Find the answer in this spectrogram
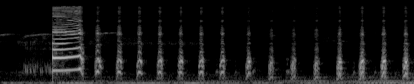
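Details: Hen cackling after laying an egg beside another hen: one loud, drawn-out harmonic squawk followed by a steady run of short clucks, about five per second, fading slightly toward the end.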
